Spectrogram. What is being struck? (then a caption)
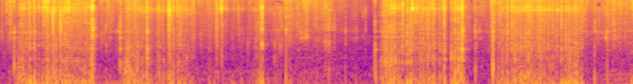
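Bar of cream soap shaved with a blade. A box-cutter blade shaves a round, solid bar of dry cream soap, forming curls. Repeated dry, crinkly scraping strokes rasp through the clip with a deep, muffled body and short sharp clicks as the blade bites and the curls peel away.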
